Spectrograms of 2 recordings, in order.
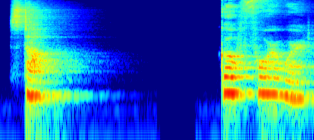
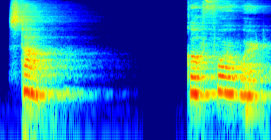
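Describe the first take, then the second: No difference in how they are said.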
